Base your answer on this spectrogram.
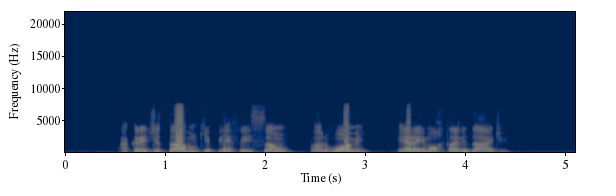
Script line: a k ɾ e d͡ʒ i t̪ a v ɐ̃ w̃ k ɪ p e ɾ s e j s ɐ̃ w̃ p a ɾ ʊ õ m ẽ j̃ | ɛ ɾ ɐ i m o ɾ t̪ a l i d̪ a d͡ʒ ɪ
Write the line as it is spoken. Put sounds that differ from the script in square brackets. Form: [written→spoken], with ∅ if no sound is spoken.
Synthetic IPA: a k ɾ e d͡ʒ i t̪ a v ɐ̃ w̃ k ɪ p e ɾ [s→f] e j s ɐ̃ w̃ p a ɾ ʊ õ m ẽ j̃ | ɛ ɾ ɐ i m o ɾ t̪ a l i d̪ a d͡ʒ ɪ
